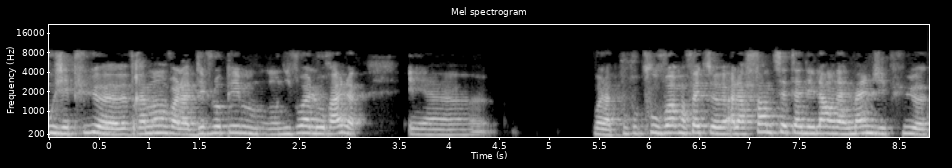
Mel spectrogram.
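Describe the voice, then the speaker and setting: The woman's voice has a fairly high pitch and fairly even intonation. She keeps to a moderate pace. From France, Alsace. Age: 30s. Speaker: language teacher and online content creator. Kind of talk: online conference presentation. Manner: hesitant, many fillers.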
